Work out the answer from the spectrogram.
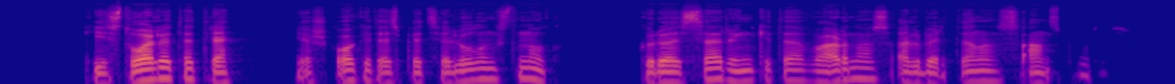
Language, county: Lithuanian, Panevėžys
